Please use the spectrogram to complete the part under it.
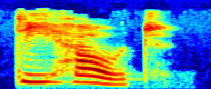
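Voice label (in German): "Haut", German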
